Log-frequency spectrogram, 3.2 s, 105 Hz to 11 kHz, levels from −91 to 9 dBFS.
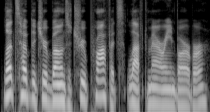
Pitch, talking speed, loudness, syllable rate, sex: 155 Hz, 210 wpm, -19 LUFS, 5.6 syllables/s, female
